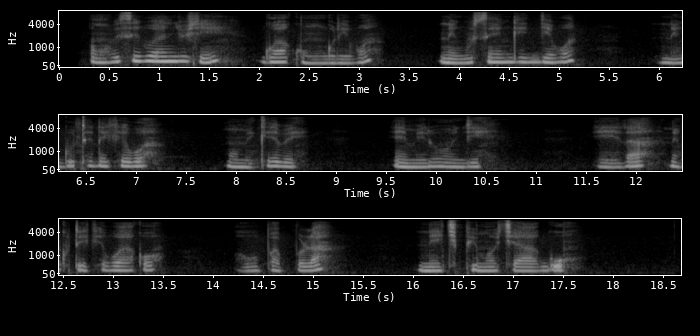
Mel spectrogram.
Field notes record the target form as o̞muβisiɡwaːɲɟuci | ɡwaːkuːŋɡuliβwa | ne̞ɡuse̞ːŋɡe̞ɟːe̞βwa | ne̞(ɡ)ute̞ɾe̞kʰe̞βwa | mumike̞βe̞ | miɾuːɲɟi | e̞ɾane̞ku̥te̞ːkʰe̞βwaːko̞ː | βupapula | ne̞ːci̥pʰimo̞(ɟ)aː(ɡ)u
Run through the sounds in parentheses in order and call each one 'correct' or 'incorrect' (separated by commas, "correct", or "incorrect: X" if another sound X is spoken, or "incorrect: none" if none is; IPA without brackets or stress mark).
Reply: correct, incorrect: c, correct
